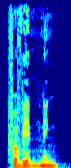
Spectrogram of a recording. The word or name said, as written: forventning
